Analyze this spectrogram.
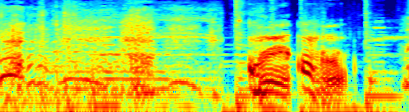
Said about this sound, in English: Oh my gosh, a pig!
